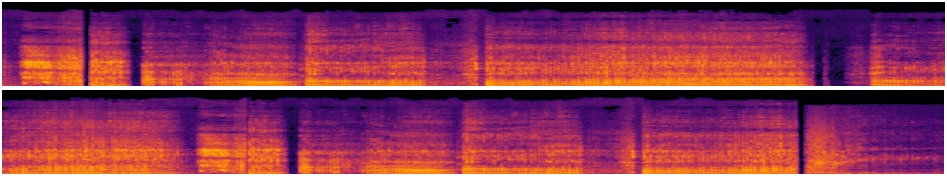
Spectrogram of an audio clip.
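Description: Tiger roaring, a string of loud roars broken by several abrupt short gaps and tapering off near the end.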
